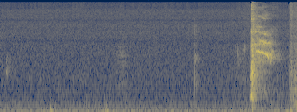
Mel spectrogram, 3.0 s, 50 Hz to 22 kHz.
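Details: 38-day-old baby at home: a quiet room, then one sudden, brief sneeze near the end, alongside cooing.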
